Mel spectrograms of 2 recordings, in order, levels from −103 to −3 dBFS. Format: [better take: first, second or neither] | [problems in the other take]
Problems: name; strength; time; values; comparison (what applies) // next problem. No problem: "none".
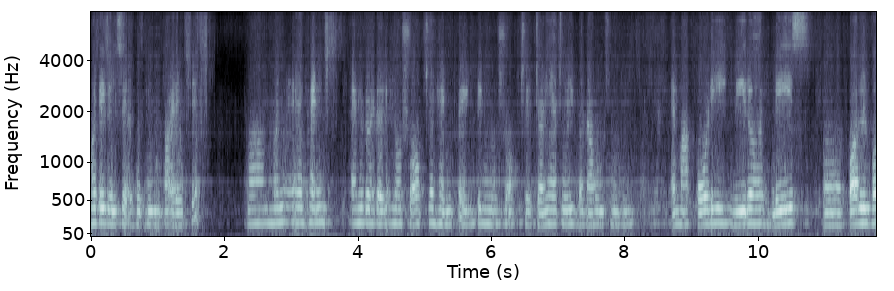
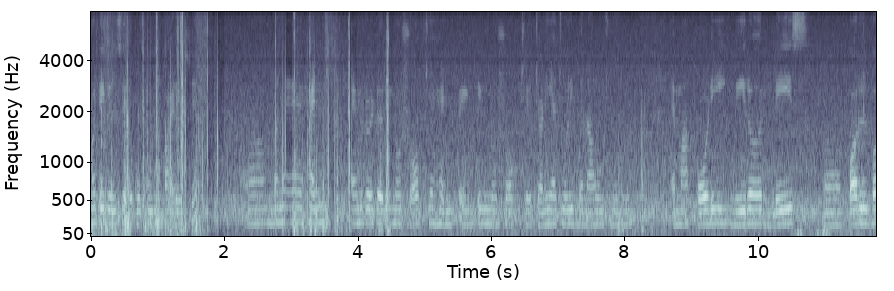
second | noise reduction (neural separator model SepFormer DNS4)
